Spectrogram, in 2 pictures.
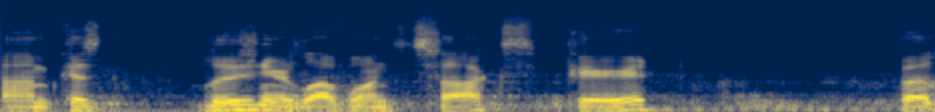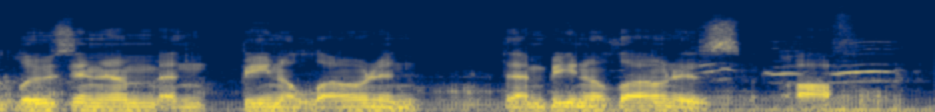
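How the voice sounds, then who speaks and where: A man's very deep, low voice at very even loudness, with noticeable background noise. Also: lively intonation, moderate pace. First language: not English. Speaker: physician podcast host. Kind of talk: interview.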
